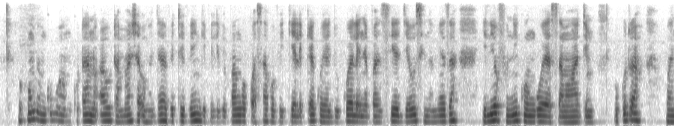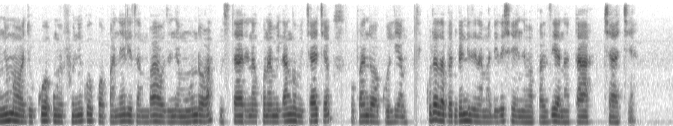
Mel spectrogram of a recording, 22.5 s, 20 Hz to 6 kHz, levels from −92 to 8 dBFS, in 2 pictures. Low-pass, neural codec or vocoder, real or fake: 5.4 kHz; none; real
